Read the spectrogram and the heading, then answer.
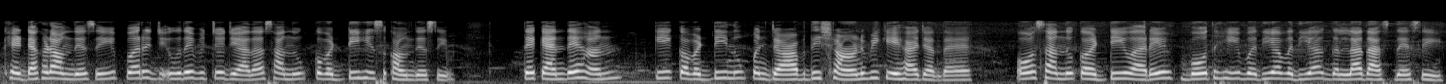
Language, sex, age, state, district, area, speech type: Punjabi, female, 18-30, Punjab, Shaheed Bhagat Singh Nagar, rural, spontaneous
